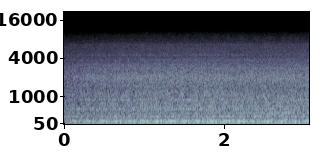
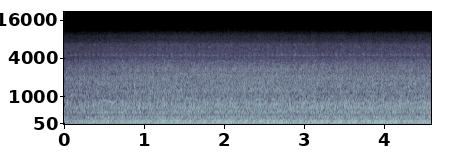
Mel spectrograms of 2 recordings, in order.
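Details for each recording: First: Peterbilt 379 with ISX Cummins diesel at idle during a cylinder cutout test, injector disabled: low idle pulsing about three beats a second with a slightly uneven, lumpier note as one cylinder is cut out. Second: Peterbilt 379 with an ISX Cummins diesel after a loose part was fixed: a deep, even idle rumble with no misses. It sounds smoother and burns cleaner than the heavy smoke seen that morning.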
